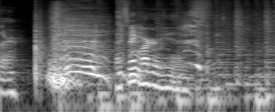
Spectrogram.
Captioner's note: gasps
